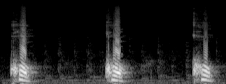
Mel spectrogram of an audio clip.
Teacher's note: The essence of this is that my tone gets low when I say it. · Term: do tone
